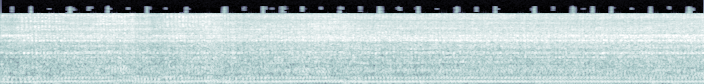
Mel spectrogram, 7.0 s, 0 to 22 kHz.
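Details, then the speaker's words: 2006 Yamaha Vega R new single-cylinder motorcycle, after an engine teardown and replacement of key parts for a rough-running, hard-to-kick engine: now idles smoothly with an even note and no knocks or rattles, normal idle. "Oke teman-teman untuk di Yamaha Vega ini udah kelar dan udah hidup dan mesinnya juga udah halus"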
